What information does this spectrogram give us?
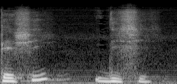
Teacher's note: এখানে কিন্তু অন্তঃস্বরের পরিবর্তে অন্তঃস্বরের কারণে আদ্যস্বরের পরিবর্তন হয়েছে, অর্থাৎ শেষেরটার কারণে প্রথমেরটা হয়েছে। সি ঠিক আছে, বাট দেটা রস্বইকার দি হয়ে গেছে। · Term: স্বরসঙ্গতি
